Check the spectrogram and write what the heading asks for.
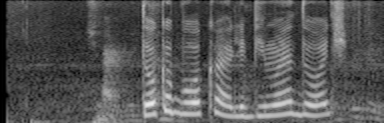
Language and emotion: Russian, positive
